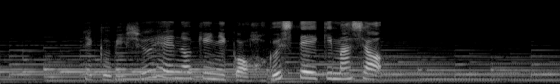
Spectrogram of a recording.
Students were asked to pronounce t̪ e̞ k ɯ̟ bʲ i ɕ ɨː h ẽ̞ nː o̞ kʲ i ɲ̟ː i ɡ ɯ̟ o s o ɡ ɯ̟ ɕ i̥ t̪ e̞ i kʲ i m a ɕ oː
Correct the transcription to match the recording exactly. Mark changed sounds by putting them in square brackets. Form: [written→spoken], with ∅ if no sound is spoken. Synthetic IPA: t̪ e̞ k ɯ̟ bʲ i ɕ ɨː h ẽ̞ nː o̞ kʲ i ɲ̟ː i [ɡ→k] ɯ̟ o [s→h] o ɡ ɯ̟ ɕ i̥ t̪ e̞ i kʲ i m a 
